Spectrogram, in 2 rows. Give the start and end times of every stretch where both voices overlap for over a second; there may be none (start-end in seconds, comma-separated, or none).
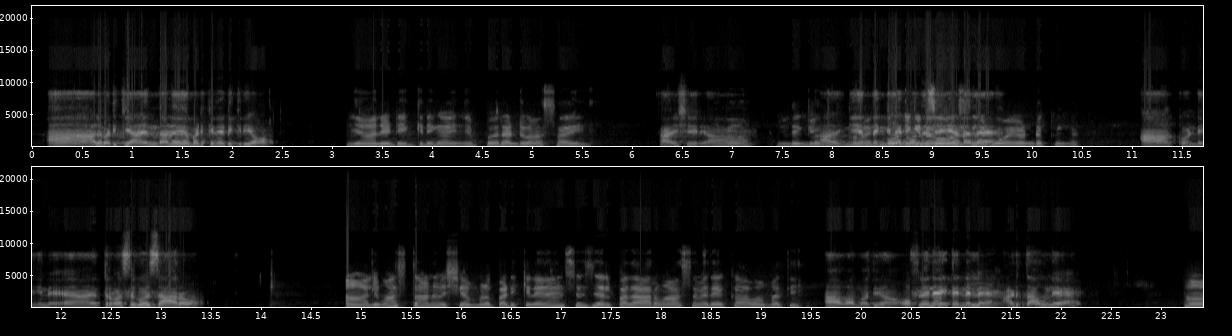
7.9-9.6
